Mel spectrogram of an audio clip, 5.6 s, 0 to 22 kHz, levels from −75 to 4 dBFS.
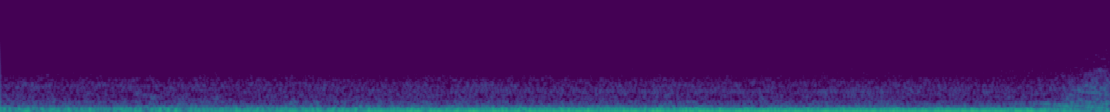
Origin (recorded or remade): recorded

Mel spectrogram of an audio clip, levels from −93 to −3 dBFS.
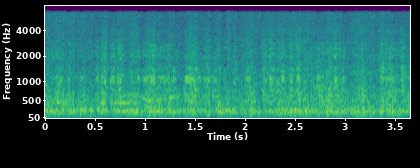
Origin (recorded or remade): recorded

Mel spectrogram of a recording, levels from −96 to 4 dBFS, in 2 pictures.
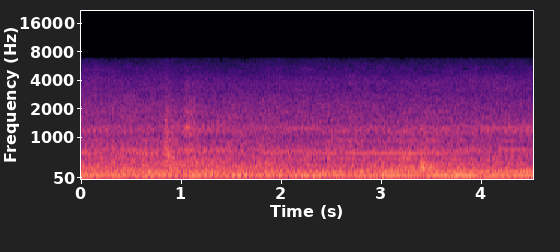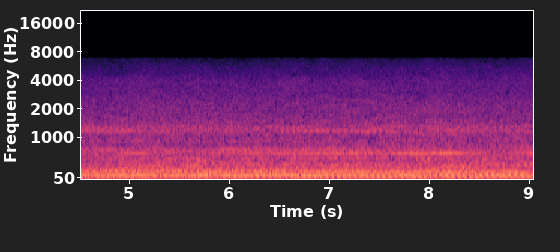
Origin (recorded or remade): remade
